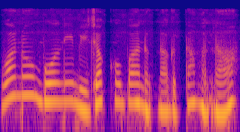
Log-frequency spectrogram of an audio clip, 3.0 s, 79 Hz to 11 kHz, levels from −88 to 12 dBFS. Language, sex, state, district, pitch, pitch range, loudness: Garo, female, Meghalaya, South Garo Hills, 235 Hz, 190-250 Hz, -17 LUFS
